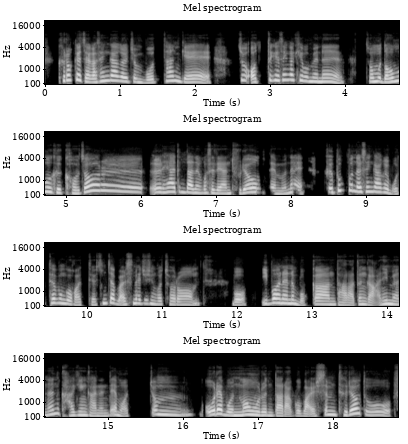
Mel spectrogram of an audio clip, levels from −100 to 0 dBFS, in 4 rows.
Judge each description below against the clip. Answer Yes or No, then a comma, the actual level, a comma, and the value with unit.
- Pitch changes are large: Yes, wide, 5.8 semitones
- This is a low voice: No, high, 220 Hz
